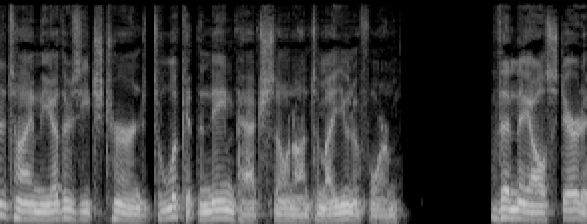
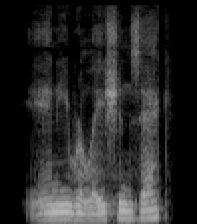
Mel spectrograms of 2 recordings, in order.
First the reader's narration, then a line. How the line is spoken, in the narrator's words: she asked quietly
